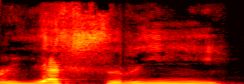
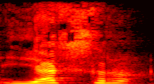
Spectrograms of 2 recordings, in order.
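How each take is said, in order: First: The word ends with a final ee vowel sound. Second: The word ends on the r, with no final vowel. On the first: "with iya" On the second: "without iya"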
